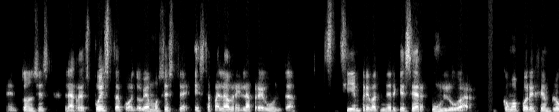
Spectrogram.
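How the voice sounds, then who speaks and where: A man gives an instructional English lesson. His voice sits at a medium pitch in a dry recording with little room sound. He carefully stretches out the English examples and regularly tags his explanations with short checking questions. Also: fairly bright tone, no room sound. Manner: didactic, slowly enunciates English examples, often seeks agreement with tag questions. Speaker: English teacher. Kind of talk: instructional online class for children.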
